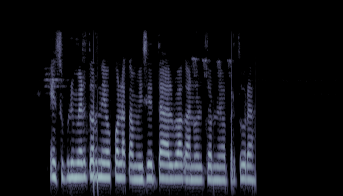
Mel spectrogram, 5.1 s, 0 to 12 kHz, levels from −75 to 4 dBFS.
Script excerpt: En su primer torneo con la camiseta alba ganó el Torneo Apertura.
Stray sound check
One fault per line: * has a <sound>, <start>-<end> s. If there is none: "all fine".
all fine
